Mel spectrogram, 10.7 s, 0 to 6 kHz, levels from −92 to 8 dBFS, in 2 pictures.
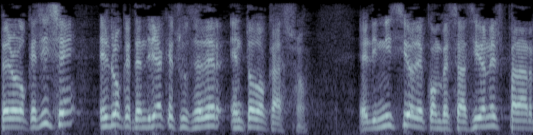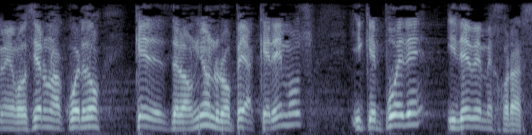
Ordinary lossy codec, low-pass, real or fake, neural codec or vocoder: none; 5.4 kHz; real; none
